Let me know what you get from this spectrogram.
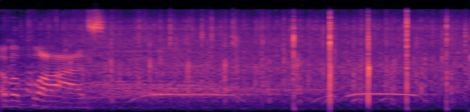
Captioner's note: audience clapping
